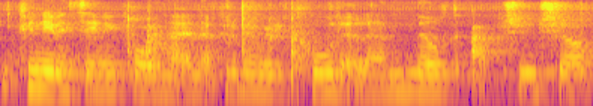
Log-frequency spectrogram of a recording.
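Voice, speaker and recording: A woman with a British accent at medium pitch, with audible room echo and noticeable background noise. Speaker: lifestyle vlogger. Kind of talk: casual vlog.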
